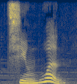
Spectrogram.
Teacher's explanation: So the tones are third and fourth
